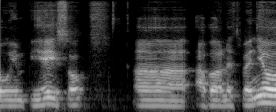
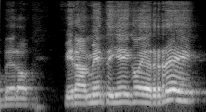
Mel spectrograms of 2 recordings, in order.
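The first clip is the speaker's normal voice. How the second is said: higher, louder, hearty greeting to a friend; Dominican buddy greeting; 5 semitones higher, 6 dB louder than usual. Retold or imitated. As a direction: hail a Dominican pal the way he talks with his friends. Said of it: "with my Dominican friends".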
